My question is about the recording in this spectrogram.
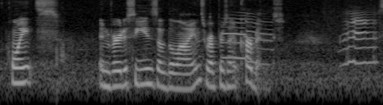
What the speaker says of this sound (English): Excuse my cat meowing.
